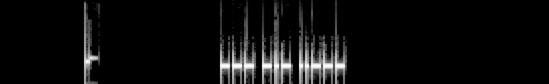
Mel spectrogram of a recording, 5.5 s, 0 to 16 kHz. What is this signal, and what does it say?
Morse code, heard as a keyed tone, about 40 wpm, 700 Hz. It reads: OK2
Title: Callsign Prefixes for Top 100 DXCC - 40wpm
